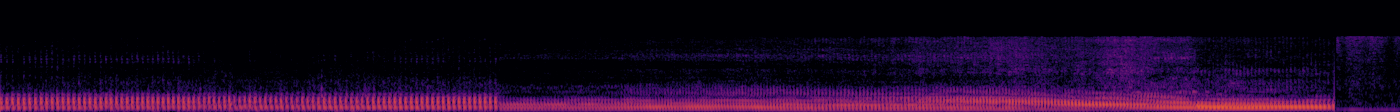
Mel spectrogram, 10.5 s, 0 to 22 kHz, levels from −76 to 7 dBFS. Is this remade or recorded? recorded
